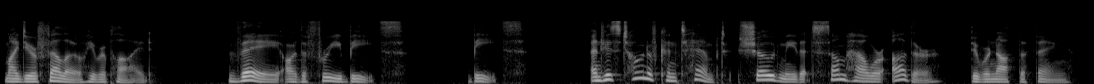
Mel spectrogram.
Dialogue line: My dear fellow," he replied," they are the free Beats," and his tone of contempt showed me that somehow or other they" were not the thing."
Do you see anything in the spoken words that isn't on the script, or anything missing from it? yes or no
yes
